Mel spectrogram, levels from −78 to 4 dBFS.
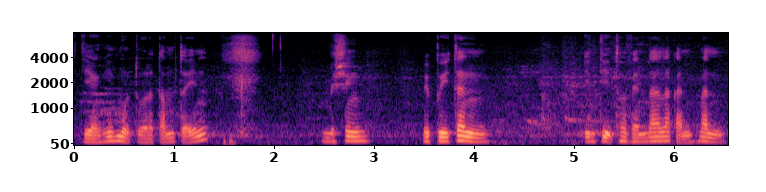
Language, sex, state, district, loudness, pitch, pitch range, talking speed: Mizo, male, Mizoram, Aizawl, -20 LUFS, 115 Hz, 100-120 Hz, 155 wpm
